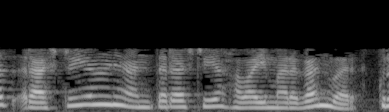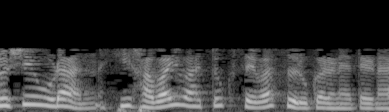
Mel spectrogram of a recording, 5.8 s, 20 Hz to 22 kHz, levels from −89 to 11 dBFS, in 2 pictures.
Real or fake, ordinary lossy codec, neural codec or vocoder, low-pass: real; none; none; 3.6 kHz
